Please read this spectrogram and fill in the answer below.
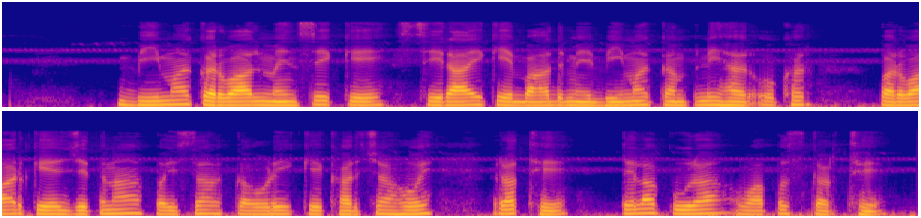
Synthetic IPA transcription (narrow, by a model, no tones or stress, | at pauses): biːmakəɾwaːlmɛ̃ɪnsekesɪɾaːjkebaːd̪mẽbiːmakə̃mpniɦəɾoːkʰəɾpəɾwaːɾked͡ʒɪt̪napəɪsakəʊɽikekʰəɾt͡ʃaɦoːe | ɾət̪ʰet̪elapuːɾaʋaːpəskəɾt̪ʰeː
